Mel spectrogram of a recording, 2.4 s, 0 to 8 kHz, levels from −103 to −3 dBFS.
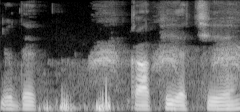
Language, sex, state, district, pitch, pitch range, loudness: Hindi, male, Chhattisgarh, Kabirdham, 100 Hz, 95-100 Hz, -22 LUFS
